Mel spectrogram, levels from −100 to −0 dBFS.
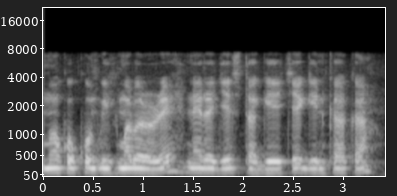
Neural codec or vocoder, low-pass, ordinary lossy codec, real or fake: none; 7.2 kHz; none; real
